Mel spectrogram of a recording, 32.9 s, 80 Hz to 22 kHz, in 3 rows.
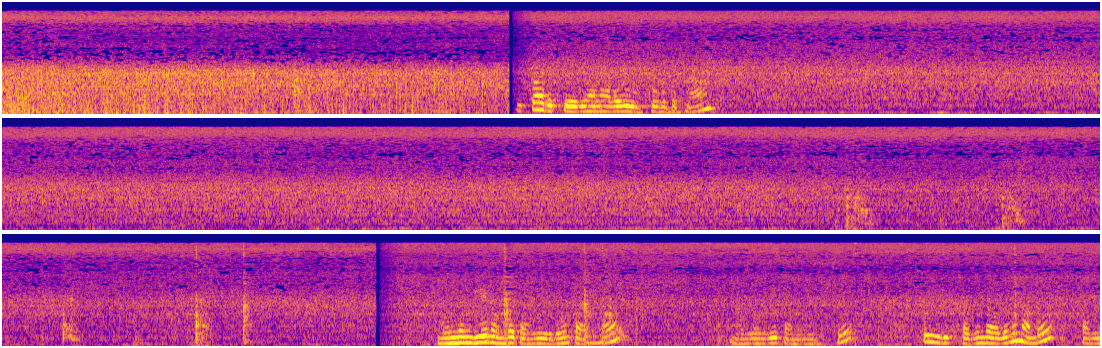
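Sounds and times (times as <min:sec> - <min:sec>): radish sizzling in hot oil: 0:00.0 - 0:32.9.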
